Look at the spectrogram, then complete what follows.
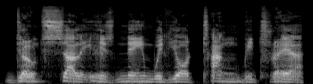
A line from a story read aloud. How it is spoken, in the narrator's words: he spat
